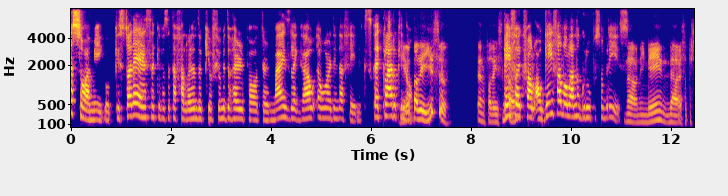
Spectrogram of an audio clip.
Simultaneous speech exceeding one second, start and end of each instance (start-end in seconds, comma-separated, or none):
none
